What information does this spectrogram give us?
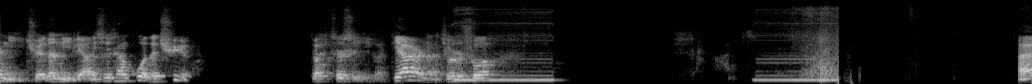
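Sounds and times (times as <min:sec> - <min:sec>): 
speech: 0:00.0 - 0:02.0, 0:03.1 - 0:05.2, 0:07.5 - 0:08.6, 0:10.2 - 0:10.3
phone ringing for an incoming call: 0:04.5 - 0:05.6, 0:07.6 - 0:08.4.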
